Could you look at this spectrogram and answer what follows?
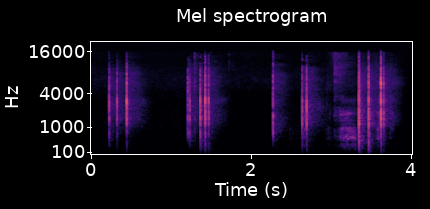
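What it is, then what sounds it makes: Glossy cardboard product box. Fingertips and long painted nails tap the top of a flat, closed, hollow-looking black glossy-printed cardboard box with a blue network pattern, lying inside a shipping box. Short groups of crisp, bright taps with almost no low end are separated by silences, then a brief scratching rasp runs under the last few taps. Each tap dies away almost instantly.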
